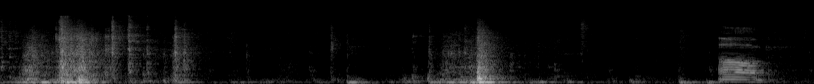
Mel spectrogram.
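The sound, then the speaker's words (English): A drawer holding markers slides open with a rattle, followed a few seconds later by a second scraping thud as it is pushed shut, with brief murmured voices in between. “They're in the drawer.”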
